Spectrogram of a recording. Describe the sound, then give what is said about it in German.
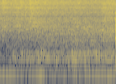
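A steady hiss of water sizzling as a sauna infusion with Swiss stone pine and eucalyptus is poured onto hot sauna stones, running through the whole stretch and ending with a brief sharper clatter. “auf die heißen Steine wird da aufgegossen”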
